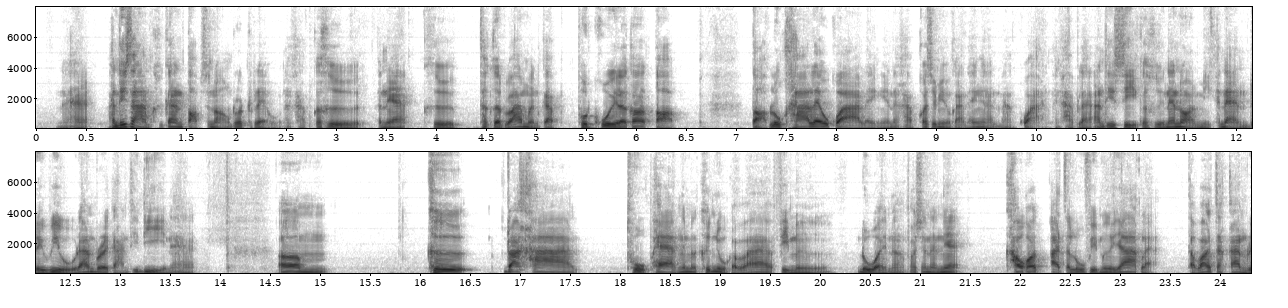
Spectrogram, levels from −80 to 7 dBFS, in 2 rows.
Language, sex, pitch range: Thai, male, 75-100 Hz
